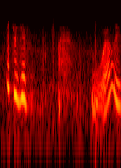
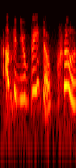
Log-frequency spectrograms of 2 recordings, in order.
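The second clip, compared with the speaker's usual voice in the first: hurt, higher-pitched snivel; 5 semitones higher, 4 dB louder than usual. Acted. Rose hurt by her cruel sister, sniveling. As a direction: plead through wounded sniveling. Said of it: "stop sniveling like that".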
